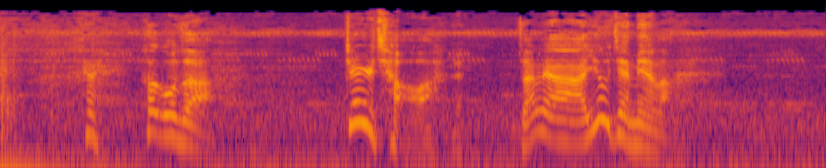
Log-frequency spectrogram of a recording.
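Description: A man speaks cheerfully and greets another man.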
